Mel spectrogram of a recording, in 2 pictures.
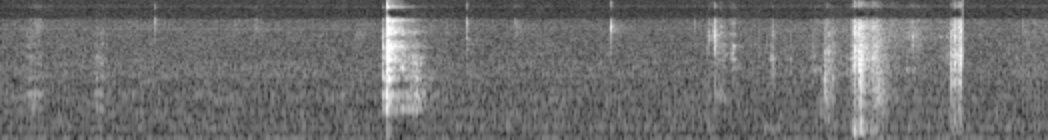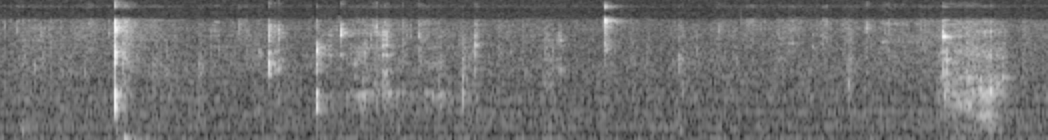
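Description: Cutlery on a ceramic dinner plate: a knife and fork clinking and scraping now and then, a few short sharp clicks several seconds apart, and a fork rattling in a glass serving bowl near the end.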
